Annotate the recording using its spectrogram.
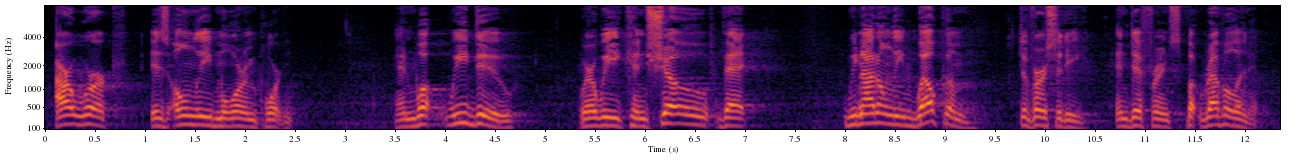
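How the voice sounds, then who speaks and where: Speaking at a fairly slow pace with long, frequent pauses, a man uses ordinary pitch variation. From US, Washington DC. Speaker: conference speaker, social enterprise leader. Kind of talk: conference presentation. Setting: stage with audience. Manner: halting, repeats words.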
